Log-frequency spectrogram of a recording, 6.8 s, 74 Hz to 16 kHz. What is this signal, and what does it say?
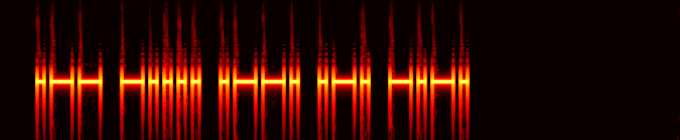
Morse code, heard as a keyed tone, about 17 wpm, 700 Hz. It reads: W6PRC
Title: USA Call Signs - 5 Characters - 17wpm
